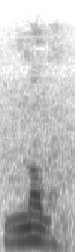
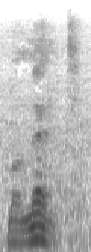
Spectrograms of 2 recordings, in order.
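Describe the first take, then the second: First: The stress is on the first syllable. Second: The stress is on the second syllable. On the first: The speaker calls it right. "앞 음절에 강세가 있어야" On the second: The speaker calls it wrong. "강세를 뒤로 주어서"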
